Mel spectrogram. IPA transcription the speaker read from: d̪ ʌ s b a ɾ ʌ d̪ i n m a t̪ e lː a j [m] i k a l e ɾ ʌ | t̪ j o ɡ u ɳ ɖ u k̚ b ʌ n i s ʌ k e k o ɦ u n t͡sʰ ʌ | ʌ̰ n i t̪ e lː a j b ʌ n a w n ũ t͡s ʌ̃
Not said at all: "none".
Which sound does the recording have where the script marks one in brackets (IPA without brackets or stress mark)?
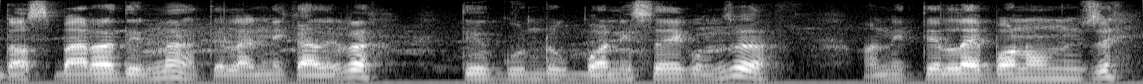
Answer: n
